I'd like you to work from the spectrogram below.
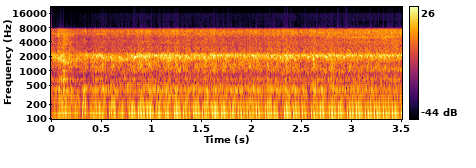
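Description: An engine fired up and running at a steady idle, a loud, throbbing low rumble with a rapid, even pulse and no voices.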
